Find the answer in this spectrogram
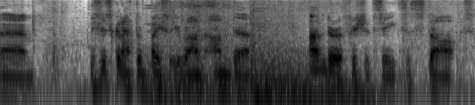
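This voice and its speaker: Fairly quick speech over music in the background. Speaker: video game streamer. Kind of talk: live gameplay commentary. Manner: casual, with frequent fillers.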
